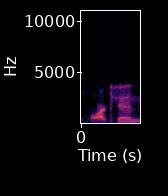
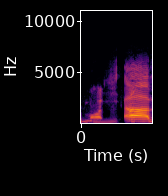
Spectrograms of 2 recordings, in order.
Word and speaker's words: Maarten: Mark, but is it pronounced Martin? Yeah. Martin? Yeah. I mean, obviously with a Dutch accent, it's probably gonna sound differently, but it's like the equivalent of like Miguel and Michael, in Spanish, or.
